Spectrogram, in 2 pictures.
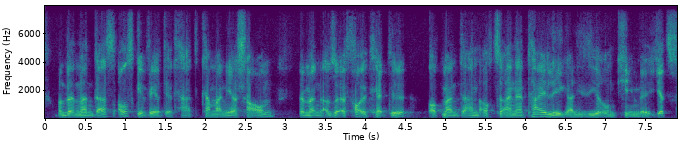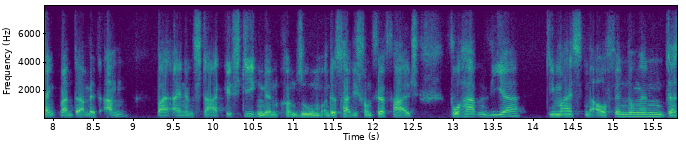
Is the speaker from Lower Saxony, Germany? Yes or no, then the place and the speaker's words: no; Schleswig-Holstein, Germany; Ich komme aus Schleswig-Holstein.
